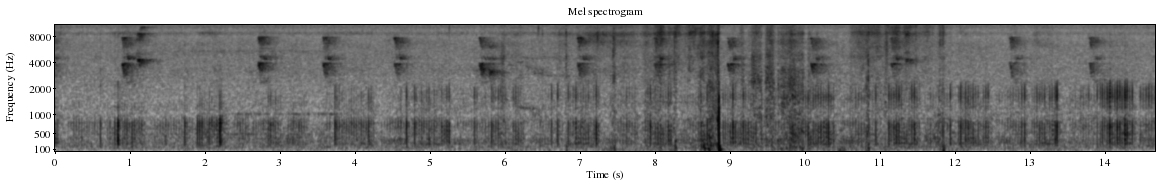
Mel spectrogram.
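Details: A sleeping domestic cat purrs steadily, a soft rumbling drone pulsing with each breath.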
